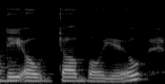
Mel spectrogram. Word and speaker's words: Tao: Its followers strive to live according to the principles of the Tao, pronounced Tao, Dow, which they believe governs the order of the universe.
